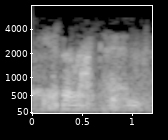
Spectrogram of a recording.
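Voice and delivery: breathy hush over the palm. Acted. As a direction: let it fall to a hush. Fortune teller reading palm.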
